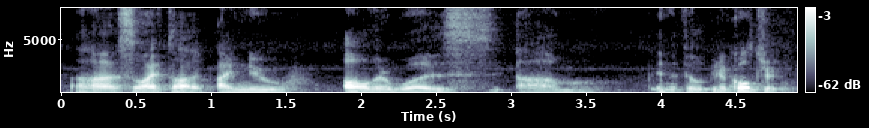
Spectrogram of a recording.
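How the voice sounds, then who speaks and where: A man's voice: lowish voice, little pitch movement, moderate pace, a little mellow. A man from the United States telling a comic family story, rambling with fillers and frequent "right?" asides. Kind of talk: comedic storytelling.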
